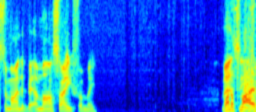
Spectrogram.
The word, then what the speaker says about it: Marseille: It's Marseille.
